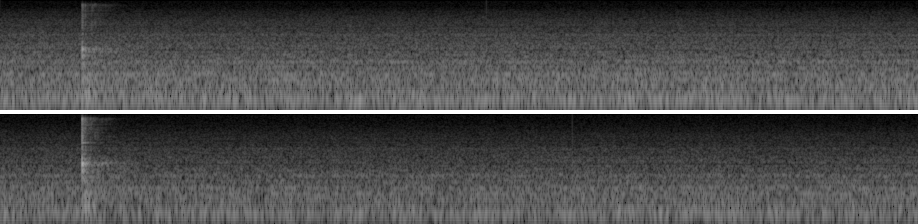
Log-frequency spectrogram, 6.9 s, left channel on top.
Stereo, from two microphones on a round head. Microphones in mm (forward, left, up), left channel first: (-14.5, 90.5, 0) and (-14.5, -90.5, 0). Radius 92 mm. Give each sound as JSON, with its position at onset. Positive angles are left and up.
{"t": 0.6, "sound": "tapping", "side_deg": -55, "distance_m": 2.5}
